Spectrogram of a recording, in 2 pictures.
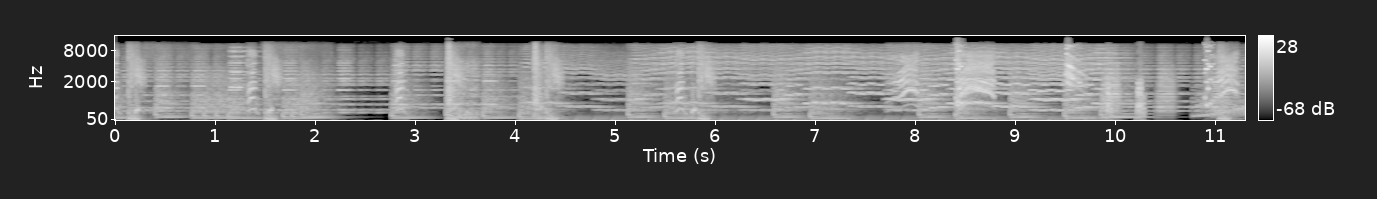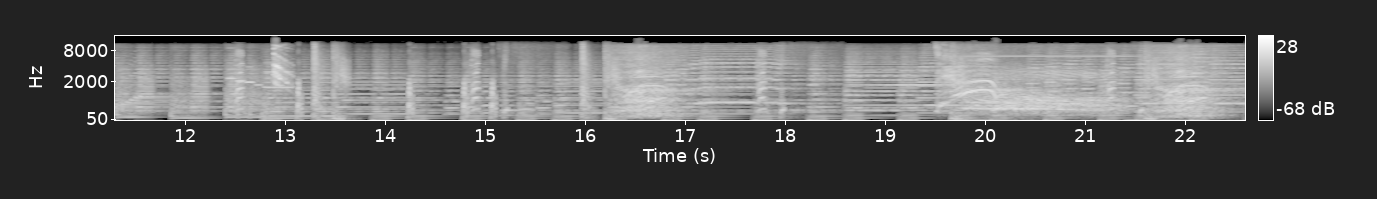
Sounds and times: Music: 0:00.0 - 0:22.6.

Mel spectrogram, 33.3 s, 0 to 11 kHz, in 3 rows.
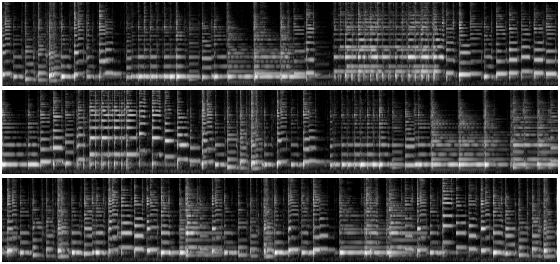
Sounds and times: Mandolin: 0:00.0 - 0:33.3.

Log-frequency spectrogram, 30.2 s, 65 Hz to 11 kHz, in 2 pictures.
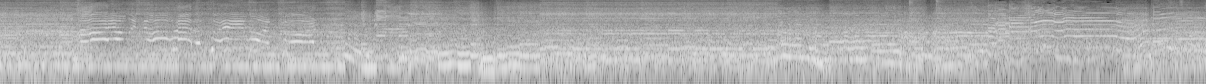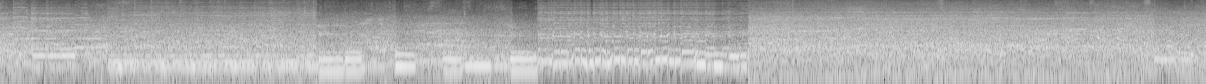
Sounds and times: Electric guitar: 0:00.0 - 0:30.1.

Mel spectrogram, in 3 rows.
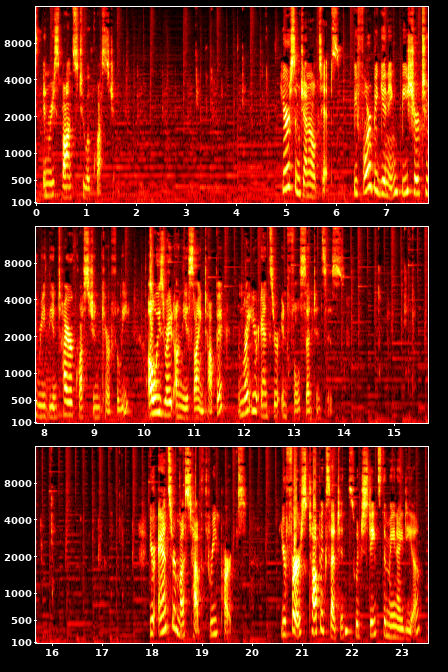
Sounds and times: Speech: 0:00.0 - 0:01.7, 0:04.9 - 0:14.0, 0:17.9 - 0:19.9, 0:20.6 - 0:23.4
Music: 0:00.0 - 0:23.5.

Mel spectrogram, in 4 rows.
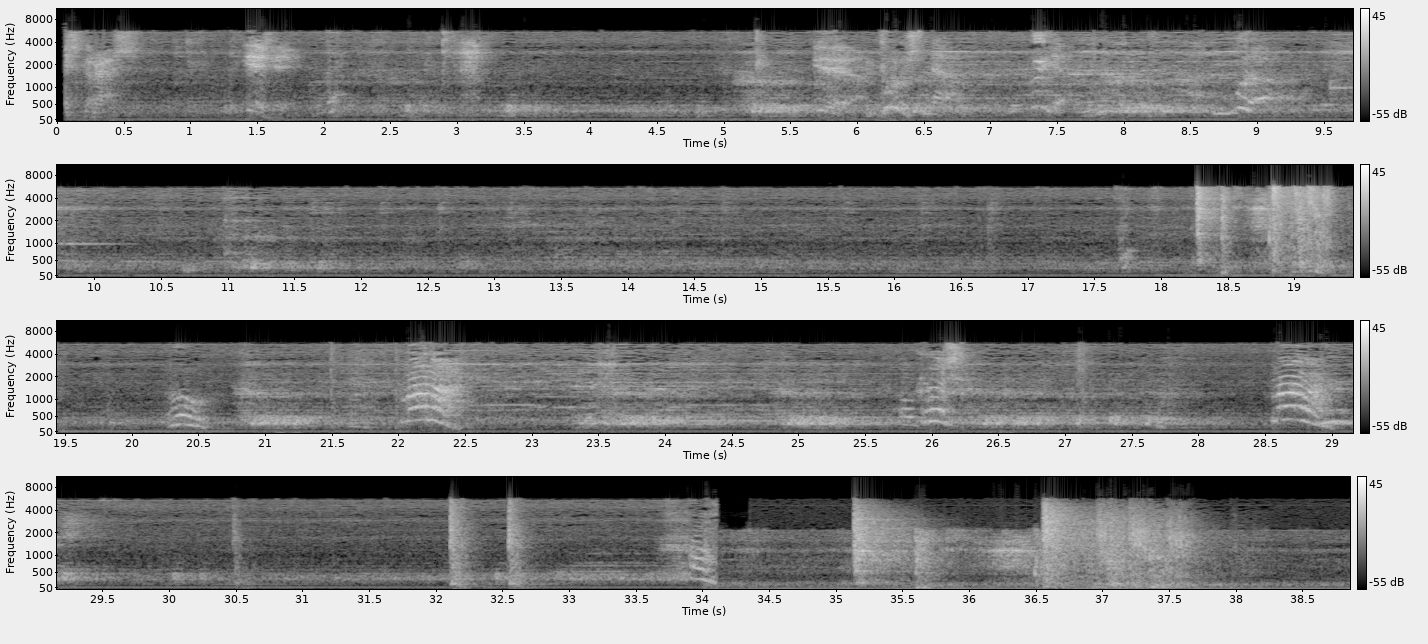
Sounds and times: Television: 0:00.0 - 0:38.8
Music: 0:06.4 - 0:35.6.

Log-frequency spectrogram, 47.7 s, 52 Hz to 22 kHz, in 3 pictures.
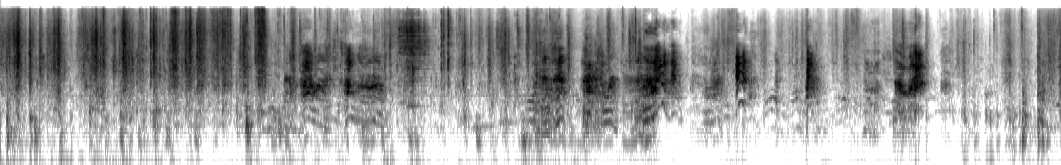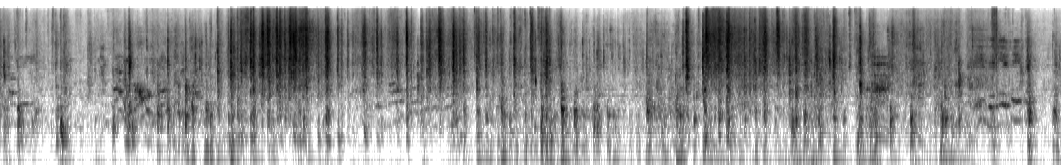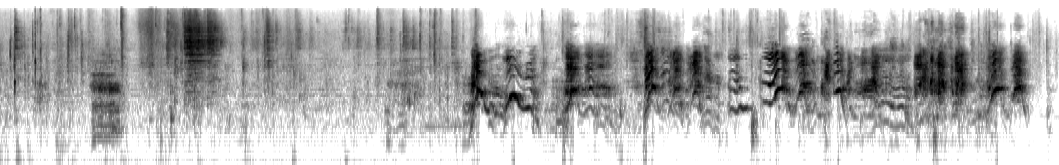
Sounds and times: Inside, small room: 0:00.0 - 0:47.7
Canidae, dogs, wolves: 0:03.9 - 0:06.0, 0:06.9 - 0:14.8, 0:37.5 - 0:47.6
Bow-wow: 0:04.4 - 0:05.8, 0:08.0 - 0:11.4, 0:12.1 - 0:12.4, 0:13.4 - 0:14.0, 0:38.8 - 0:47.3
Yip: 0:38.9 - 0:42.5, 0:45.6 - 0:47.3.

